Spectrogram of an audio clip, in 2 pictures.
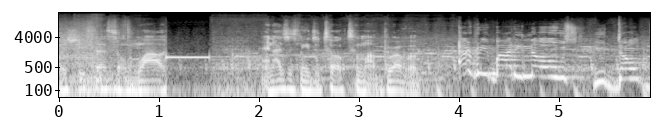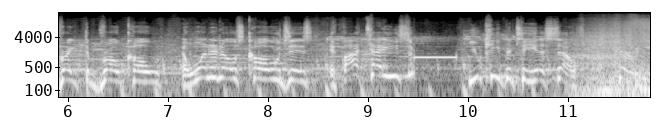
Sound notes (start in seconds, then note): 1.0 beep; 9.4 beep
